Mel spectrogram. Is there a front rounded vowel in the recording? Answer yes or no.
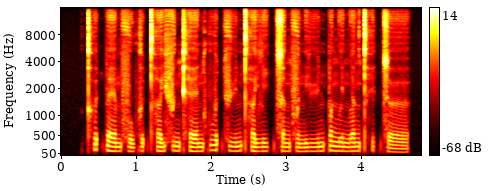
yes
